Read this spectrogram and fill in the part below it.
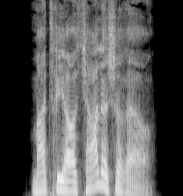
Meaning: inflection of matriarchalisch: 1. strong/mixed nominative masculine singular comparative degree 2. strong genitive/dative feminine singular comparative degree
- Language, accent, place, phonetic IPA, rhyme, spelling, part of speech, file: German, Germany, Berlin, [matʁiaʁˈçaːlɪʃəʁɐ], -aːlɪʃəʁɐ, matriarchalischerer, adjective, De-matriarchalischerer.ogg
